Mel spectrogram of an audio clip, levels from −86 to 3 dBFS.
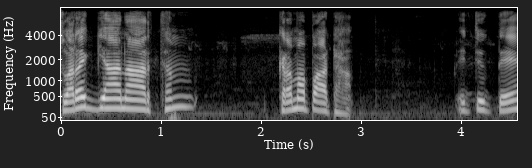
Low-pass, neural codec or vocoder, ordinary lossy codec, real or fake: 7.2 kHz; none; none; real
